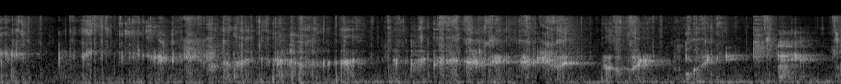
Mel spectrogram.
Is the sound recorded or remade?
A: recorded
